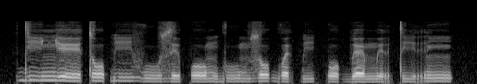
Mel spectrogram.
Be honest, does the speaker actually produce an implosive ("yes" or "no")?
yes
